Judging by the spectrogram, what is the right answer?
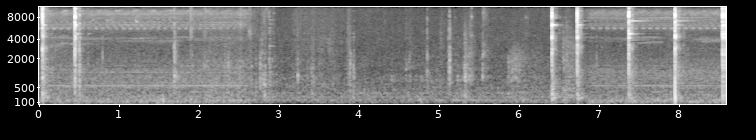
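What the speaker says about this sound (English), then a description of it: "you might find it necessary to get a metal chisel and just tap the heads off the rivets" A metal chisel tapping the heads off drilled-out rivets on an A&E model 8500 RV awning, with sharp metallic taps in scattered groups, loud and close, and faint clicks between them.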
